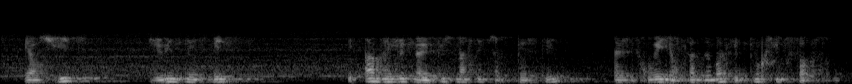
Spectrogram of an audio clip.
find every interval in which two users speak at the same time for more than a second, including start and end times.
none

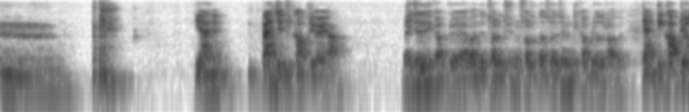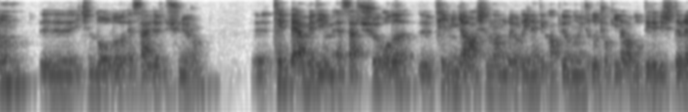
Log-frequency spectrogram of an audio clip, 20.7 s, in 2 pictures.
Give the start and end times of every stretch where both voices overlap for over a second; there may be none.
none

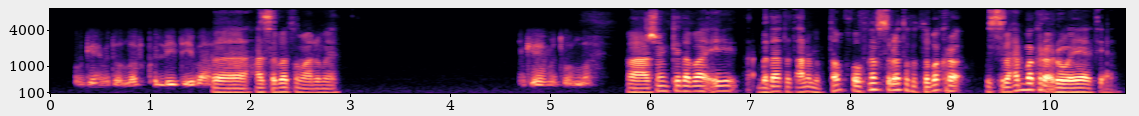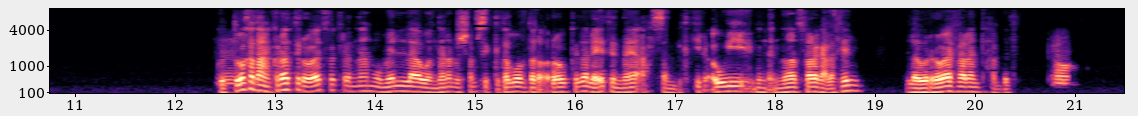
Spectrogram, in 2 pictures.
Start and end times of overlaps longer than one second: none

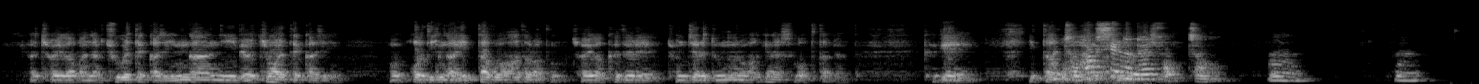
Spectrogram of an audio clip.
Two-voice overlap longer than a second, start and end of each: 10.5-11.8

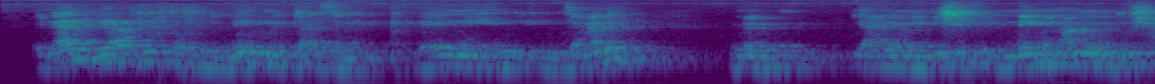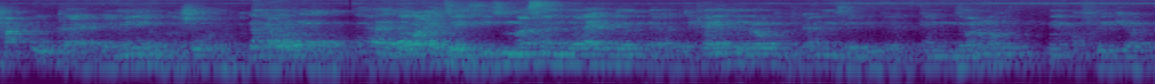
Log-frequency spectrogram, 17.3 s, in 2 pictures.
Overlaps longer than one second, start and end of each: 10.6-12.1

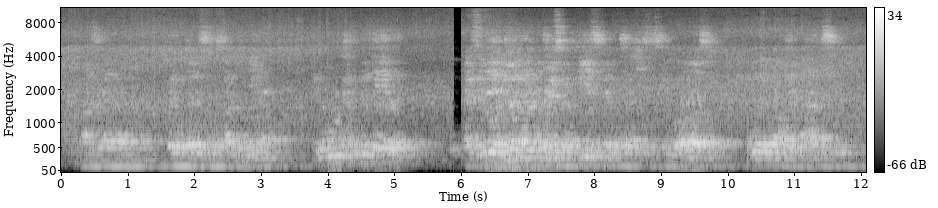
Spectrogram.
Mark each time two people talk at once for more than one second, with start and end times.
6.1-7.5

